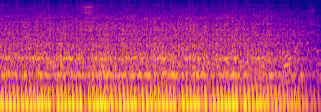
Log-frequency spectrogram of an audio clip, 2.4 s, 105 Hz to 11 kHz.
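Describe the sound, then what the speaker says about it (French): A Kawasaki Z900RS motorcycle engine runs close and loud with a steady, throbbing mechanical drone that holds even throughout. "bonne idée de démarrer la moto"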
